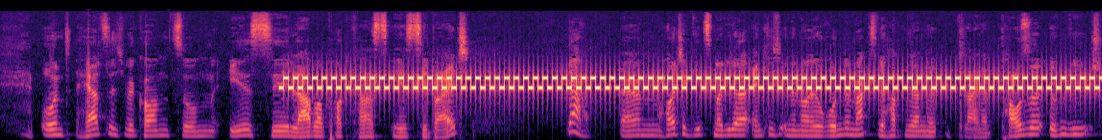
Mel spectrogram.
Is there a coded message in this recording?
No, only a tone that alternates evenly between two pitches.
